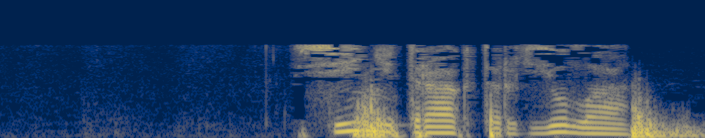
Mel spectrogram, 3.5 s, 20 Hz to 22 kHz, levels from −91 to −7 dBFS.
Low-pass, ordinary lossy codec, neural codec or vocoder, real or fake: 7.2 kHz; MP3, 24 kbps; none; real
